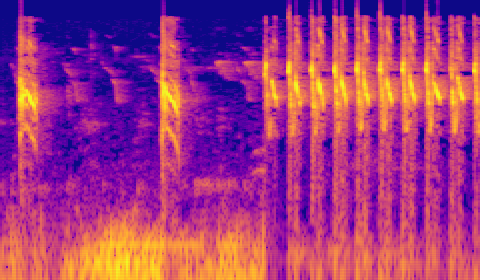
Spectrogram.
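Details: Agitated bar-winged prinia calling out a rival, singing hard and constantly. It gives two isolated sharp, high chirps, then launches into a fast run of bright, clipped, two-part chirps at about two per second.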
